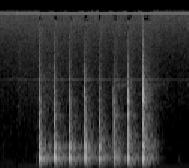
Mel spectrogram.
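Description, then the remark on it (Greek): Eight firm, evenly spaced knocks on the wooden door of a pasha's palace, fairly loud, delivered in a quick steady rhythm with no voices. “Ας χτυπήσω κι εγώ την πόρτα του σαραγιού.”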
